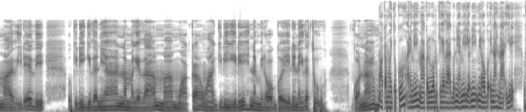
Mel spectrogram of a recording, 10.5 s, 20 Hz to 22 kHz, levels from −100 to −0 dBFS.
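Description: At 7.59 s the speech suddenly jumps up and speeds along to the end of the clip. This is a wrong sample rate fault. The samples play back faster than they were captured, with no conversion. Speed doubles, and pitch rises 12 semitones, a full octave. That fits audio recorded near 22 kHz but played at 44.1 kHz. Voices turn thin, squeaky and rushed, like a fast-forwarded tape.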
